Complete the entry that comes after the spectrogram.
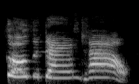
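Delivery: very high, slow, shouted coach line; intense Duke shout. Retold or imitated. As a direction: yell it straight at your fighter. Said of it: "he's got this intense, straight look".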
